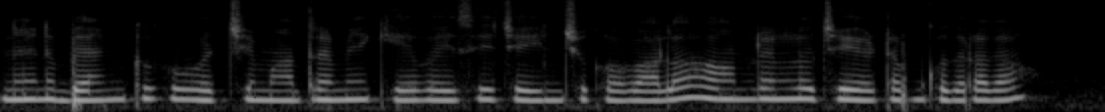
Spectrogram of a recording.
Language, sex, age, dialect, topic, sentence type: Telugu, female, 41-45, Central/Coastal, banking, question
